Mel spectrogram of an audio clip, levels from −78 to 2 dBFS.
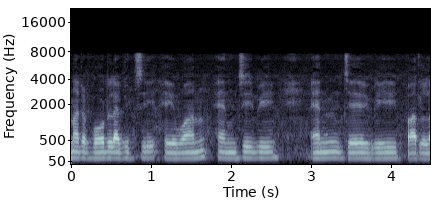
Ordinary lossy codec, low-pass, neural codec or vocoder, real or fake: none; none; codec, 16 kHz, 2 kbps, FunCodec, trained on LibriTTS, 25 frames a second; fake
